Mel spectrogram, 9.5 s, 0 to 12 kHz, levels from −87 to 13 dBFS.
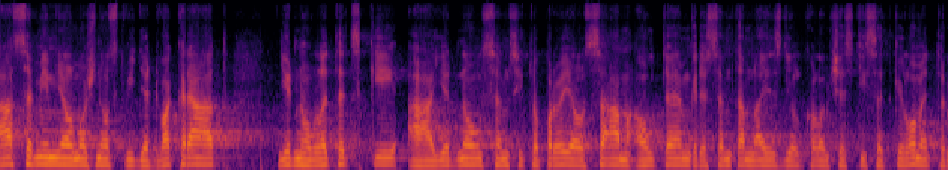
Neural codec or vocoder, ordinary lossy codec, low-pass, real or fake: none; Opus, 32 kbps; 10.8 kHz; real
